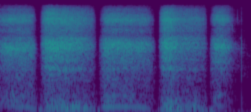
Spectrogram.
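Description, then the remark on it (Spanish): A voice imitates the heavy breathing of Conan O'Brien while recording: four loud, rasping breaths in a steady rhythm, each with a slight voiced groan underneath and short pauses between them. “Está grabando y se le escucha la, respiración al chabón.”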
